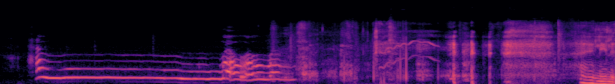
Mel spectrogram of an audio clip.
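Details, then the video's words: Boxer dog howling while talking with its owner indoors: one long, steady, mid-pitched howl held about four seconds with a slight wavering end, followed by a man speaking Swedish and mixed clatter. "Funny And Cute Boxer Dog Howling And Talking With His Dad"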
